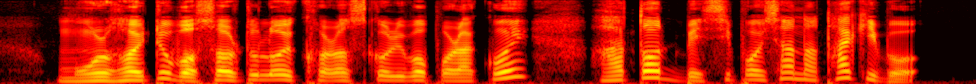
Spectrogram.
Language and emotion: Assamese, fearful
